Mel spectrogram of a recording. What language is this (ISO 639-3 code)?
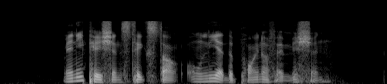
eng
